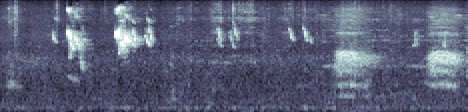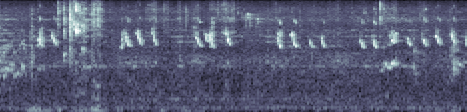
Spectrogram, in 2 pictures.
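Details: Baby chickens peeping: short, high, thin chirps in quick scattered bursts, some sliding downward, several birds overlapping, with a faint steady hum beneath.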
